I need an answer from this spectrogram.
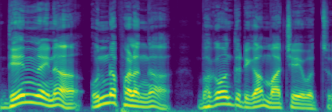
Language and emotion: Telugu, neutral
